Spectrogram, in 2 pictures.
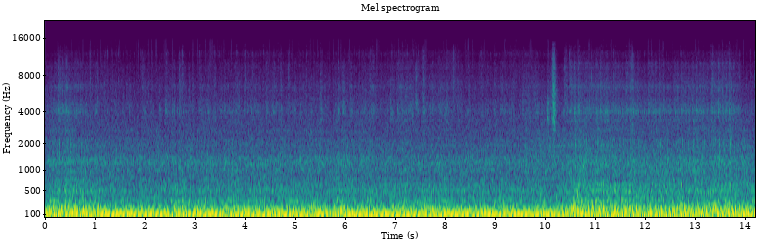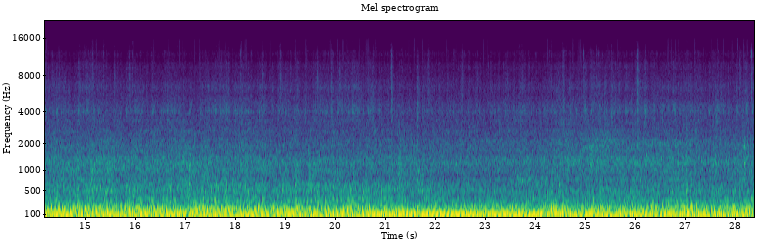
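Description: Tilting electric InterCity train running at about 120 km/h, heard from the driver's cab: a steady, even rumble of wheels on rails and running gear.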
